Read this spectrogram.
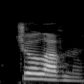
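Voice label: "чӧлавны", Komi, female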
